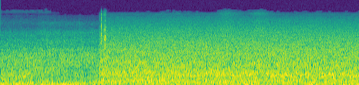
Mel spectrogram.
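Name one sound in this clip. Surf foams and rushes close by.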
